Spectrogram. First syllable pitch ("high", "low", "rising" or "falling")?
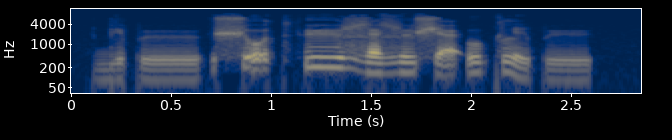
low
